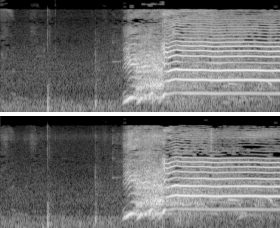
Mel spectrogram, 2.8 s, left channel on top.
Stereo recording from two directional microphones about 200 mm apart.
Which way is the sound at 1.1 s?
30° right (ahead or behind).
